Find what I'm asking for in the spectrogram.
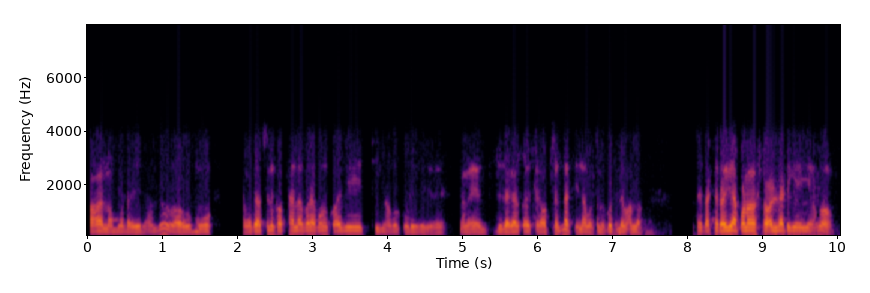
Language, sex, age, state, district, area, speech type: Odia, male, 30-45, Odisha, Ganjam, urban, conversation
